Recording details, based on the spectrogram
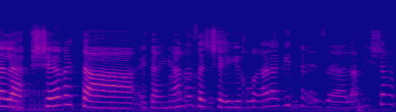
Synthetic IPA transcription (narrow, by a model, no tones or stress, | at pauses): laleafʃe̞ʁetaetainjanaze̞ʃeijeχo̞laleaɡid̪zealamiʃa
